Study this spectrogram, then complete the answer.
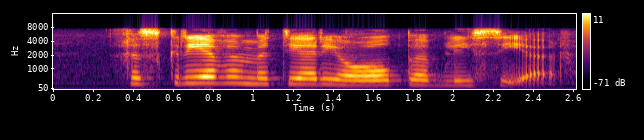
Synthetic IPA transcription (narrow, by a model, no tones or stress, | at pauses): χəskɾiəvəmətiəɾiɑːlˠpəblisḭə̰r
